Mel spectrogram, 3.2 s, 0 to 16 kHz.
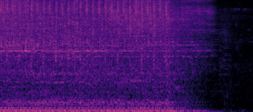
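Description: BMW E30 325i with the M20B25 straight-six idling steadily and loud up close, a low throbbing rumble that cuts off when the engine is switched off, decaying into near silence.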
